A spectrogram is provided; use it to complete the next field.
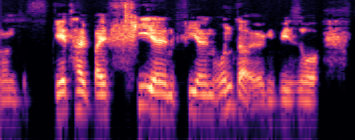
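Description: Speaking at a fairly slow pace, a man has a medium pitch and an unremarkable speaking voice. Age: 30s. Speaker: DJ and label owner. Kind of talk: casual interview.

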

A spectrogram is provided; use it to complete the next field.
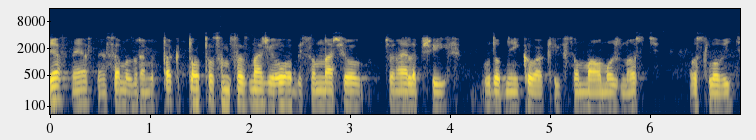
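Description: A man at a fairly low pitch and moderate pace, with monotone, flat intonation. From southern Slovakia, Filakovo/Lučenec area. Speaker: rock musician. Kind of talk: radio interview. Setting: phone call.

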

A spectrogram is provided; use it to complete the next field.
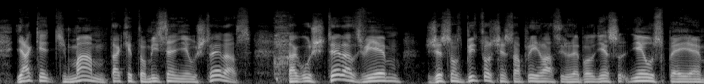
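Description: A man speaks in a plain, everyday voice at a fairly high pitch. His intonation is lively and his pace moderate. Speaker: radio co-host. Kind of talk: political discussion.

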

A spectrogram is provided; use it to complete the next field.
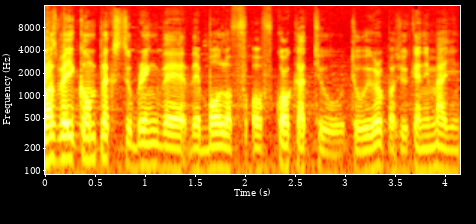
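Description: A man's fairly low pitch at a fairly quick pace. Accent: Spanish. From Mexico. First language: Spanish. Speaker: artist. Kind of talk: talk. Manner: halting.

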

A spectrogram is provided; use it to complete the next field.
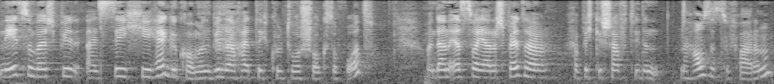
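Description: A woman's fairly high voice at a fairly quick pace, ordinary pitch variation, and noticeable background noise. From Belarus, Minsk. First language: Russian or Belarusian (speaking German). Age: 20s. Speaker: musician and choir organiser. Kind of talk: casual interview. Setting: gallery venue.

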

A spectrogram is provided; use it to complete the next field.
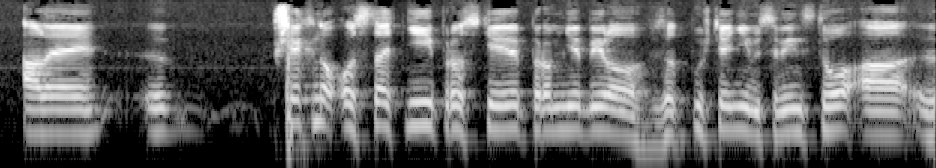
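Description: Here a man speaks at a very slow pace. His voice is fairly high, with ordinary pitch variation. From Czechia, South Moravia. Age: 60s. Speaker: cannabis legalization activist, caregiver father. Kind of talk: interview. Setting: phone call.

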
